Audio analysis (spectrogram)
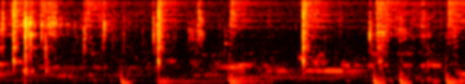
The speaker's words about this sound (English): As I spill water all over myself.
